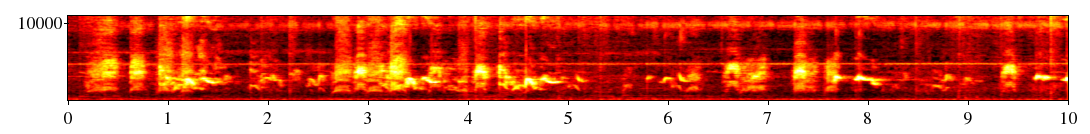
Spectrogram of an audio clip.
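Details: Sooty-headed bulbul calls used as a lure for trapping wild birds: busy bursts of chirping, bubbly notes and short whistled phrases, repeated throughout over a low steady hum.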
